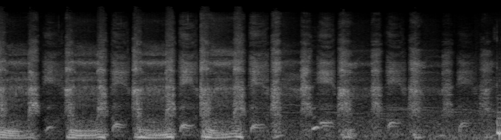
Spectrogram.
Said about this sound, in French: D'inspiration, expiration. C'est ma respiration, en fait, qui devient un chant.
